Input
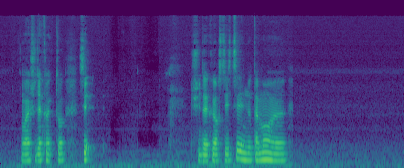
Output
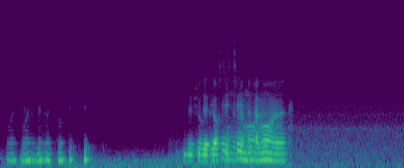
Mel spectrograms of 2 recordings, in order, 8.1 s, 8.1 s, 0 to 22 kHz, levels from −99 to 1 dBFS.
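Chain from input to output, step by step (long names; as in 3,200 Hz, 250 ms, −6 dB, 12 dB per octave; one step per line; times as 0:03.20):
backwards echo 301 ms −7 dB
low-pass filter sweep 120 Hz → 780 Hz, 0:03.24–0:04.66
level −4.5 dB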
